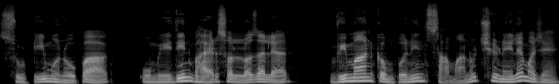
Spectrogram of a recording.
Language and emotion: Goan Konkani, sad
